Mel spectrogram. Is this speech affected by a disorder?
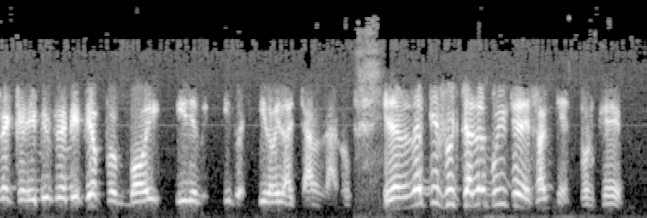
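Yes: Down syndrome; trisomy 21.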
